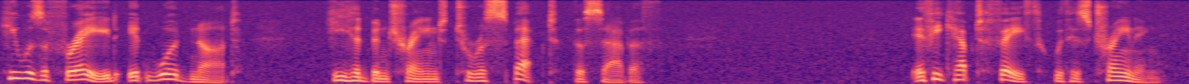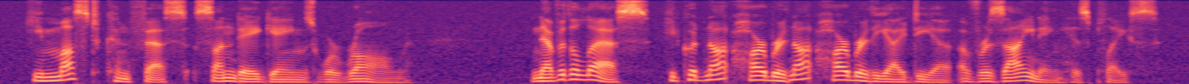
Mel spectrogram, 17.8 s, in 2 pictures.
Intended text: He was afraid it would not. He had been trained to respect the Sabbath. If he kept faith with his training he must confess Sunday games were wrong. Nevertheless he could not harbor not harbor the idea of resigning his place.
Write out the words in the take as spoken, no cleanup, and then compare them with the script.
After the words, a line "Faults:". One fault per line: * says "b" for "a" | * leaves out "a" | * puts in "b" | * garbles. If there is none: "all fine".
He was afraid it would not. He had been trained to respect the Sabbath. If he kept faith with his training he must confess Sunday games were wrong. Nevertheless he could not harbor not harbor the idea of resigning his place.
Faults:
all fine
